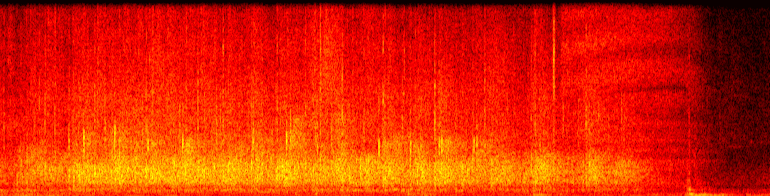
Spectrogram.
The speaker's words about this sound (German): Vielleicht ein kleiner Applaus? Wäre das möglich?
